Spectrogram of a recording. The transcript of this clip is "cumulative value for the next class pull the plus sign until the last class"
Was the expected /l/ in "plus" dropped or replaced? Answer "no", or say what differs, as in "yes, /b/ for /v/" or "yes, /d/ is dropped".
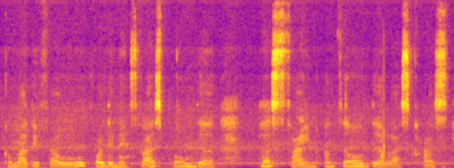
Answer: yes, /l/ is dropped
